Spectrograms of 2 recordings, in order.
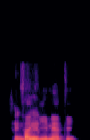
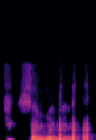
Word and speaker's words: Sanguinetti: And I'm going to butcher her name. Alessandra Sanguinetti? – Sanguinetti. – Sanguinetti. I'm so bad at names.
